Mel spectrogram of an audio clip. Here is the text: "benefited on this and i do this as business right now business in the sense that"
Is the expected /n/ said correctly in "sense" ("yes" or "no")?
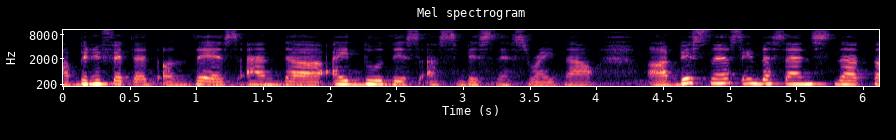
yes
